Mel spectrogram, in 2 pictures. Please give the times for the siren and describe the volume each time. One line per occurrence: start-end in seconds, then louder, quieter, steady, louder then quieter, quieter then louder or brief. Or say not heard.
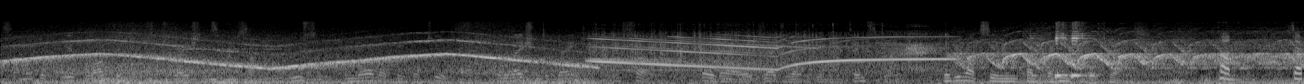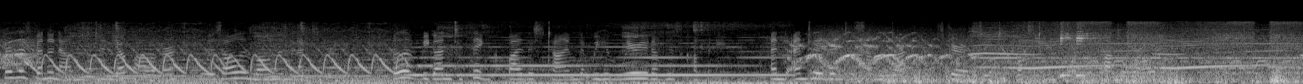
0.0-26.0 steady.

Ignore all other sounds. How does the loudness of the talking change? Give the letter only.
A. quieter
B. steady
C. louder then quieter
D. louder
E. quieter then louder
D.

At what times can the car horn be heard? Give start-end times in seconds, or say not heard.
10.3-11.1, 23.4-24.1.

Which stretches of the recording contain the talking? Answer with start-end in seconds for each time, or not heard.
0.0-11.4, 12.2-24.6.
